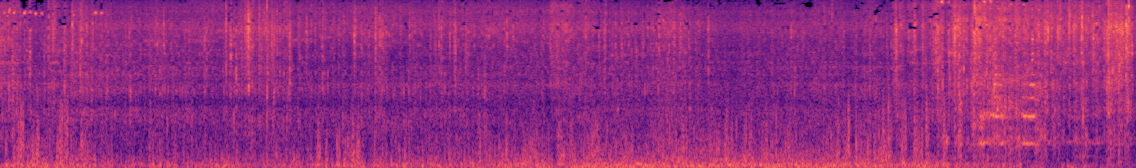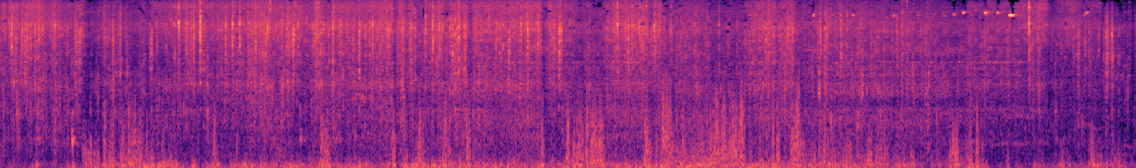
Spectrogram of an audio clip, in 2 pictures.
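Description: Pivot Phoenix carbon downhill mountain bike rolling fast down a gravel track. Wind buffets the action-camera microphone as a heavy rumble, with tyres crunching on gravel and the bike rattling and knocking over bumps. It eases off briefly in the middle and again near the end as the bike slows.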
